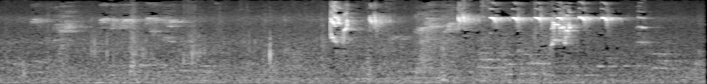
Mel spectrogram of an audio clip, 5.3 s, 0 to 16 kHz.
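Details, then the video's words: Singing labet at Blokagung, Banyuwangi, in January 2018, giving soft high twitters followed by a quick string of about eight piercing, high-pitched notes. "Kicau Burung Labet"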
